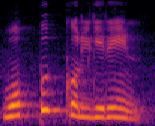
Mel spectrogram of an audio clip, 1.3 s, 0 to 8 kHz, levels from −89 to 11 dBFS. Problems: none marked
